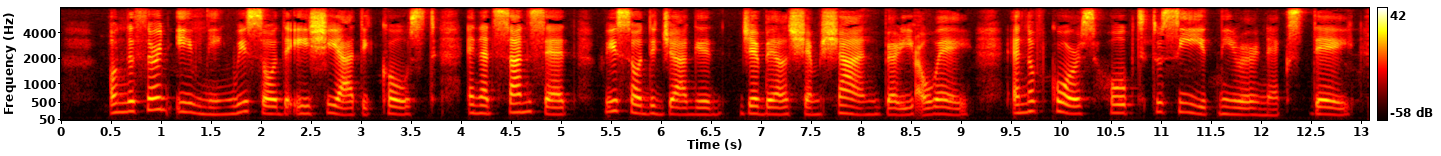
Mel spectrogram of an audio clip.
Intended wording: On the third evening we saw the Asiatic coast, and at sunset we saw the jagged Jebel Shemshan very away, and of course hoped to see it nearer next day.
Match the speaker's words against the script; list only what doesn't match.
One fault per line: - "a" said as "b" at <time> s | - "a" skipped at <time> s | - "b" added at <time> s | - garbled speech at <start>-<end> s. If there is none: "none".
none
